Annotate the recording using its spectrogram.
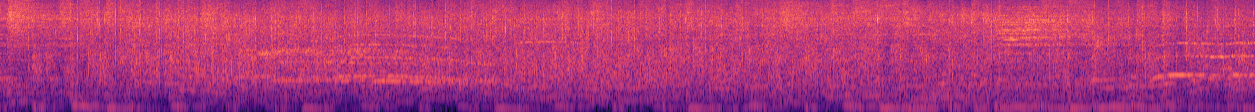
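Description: Audience applauding over band music with a steady low beat.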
